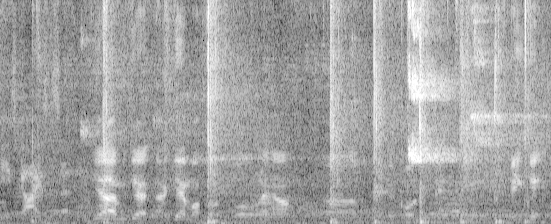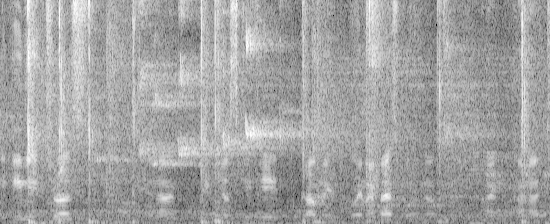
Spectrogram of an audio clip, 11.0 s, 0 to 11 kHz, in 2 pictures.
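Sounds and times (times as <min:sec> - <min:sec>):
sneakers squeaking on court: 0:00.3 - 0:01.2, 0:03.2 - 0:11.0
basketballs bouncing on wooden floor: 0:03.2 - 0:07.9.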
